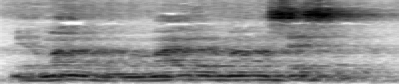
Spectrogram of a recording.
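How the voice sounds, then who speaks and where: A man's voice: fairly low pitch, fairly even intonation, fast, distant mic, a little hiss or hum. A male pastor preaching a sermon in a church, joking with the congregation as he goes. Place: church hall. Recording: echoey hall, mic from afar.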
